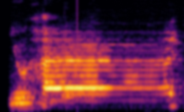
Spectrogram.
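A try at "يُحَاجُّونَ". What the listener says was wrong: Nah, huruf jim usahakan jangan mendesis. Yuhajjuna. Juna.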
